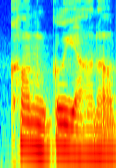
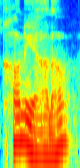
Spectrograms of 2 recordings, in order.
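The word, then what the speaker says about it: Conegliano: it's spelled c-o-n-e-g-l-i-a-n-o it's it looks like it's congliano but it's pronounced coniano and we are surrounded by the Prosecco Hills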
